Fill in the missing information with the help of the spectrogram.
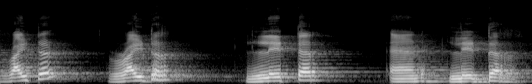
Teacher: Most American speakers produce a flap instead of a T or D in words like writer, rider, later, and later.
